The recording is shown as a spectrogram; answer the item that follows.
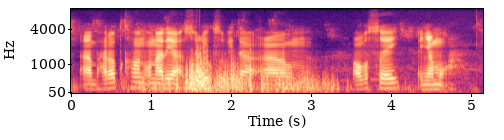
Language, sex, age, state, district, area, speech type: Santali, male, 30-45, West Bengal, Malda, rural, spontaneous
